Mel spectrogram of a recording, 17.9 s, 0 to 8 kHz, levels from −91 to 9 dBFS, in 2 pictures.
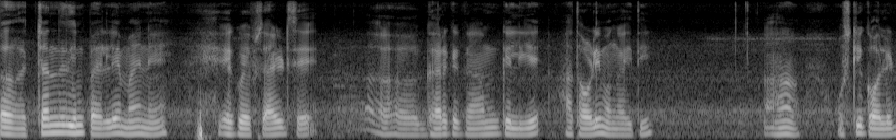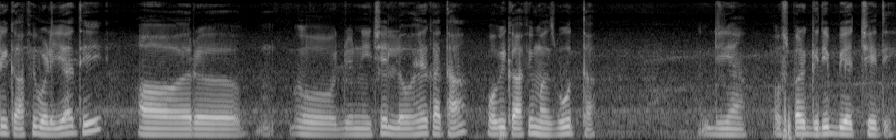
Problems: none marked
